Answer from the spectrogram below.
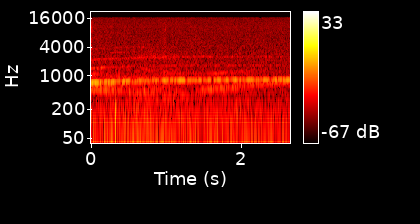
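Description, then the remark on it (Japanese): An ambulance siren passing outside wails steadily, a sustained tone holding over faint background rumble, with no voices. “ピーポーがすごいまたいい感じで話していたのに僕ピーポーが来るとですねそれこそ意識がピーポーの方に行ってしまってですねああまだ来るピーポー”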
